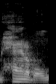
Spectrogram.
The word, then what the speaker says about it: Hannibal: a guy named Hannibal Lecter, whose name fortuitously rhymes with cannibal, which is what he does.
